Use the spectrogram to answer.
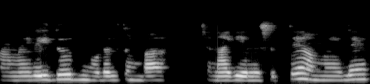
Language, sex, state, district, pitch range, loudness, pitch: Kannada, female, Karnataka, Belgaum, 190-215 Hz, -16 LUFS, 195 Hz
